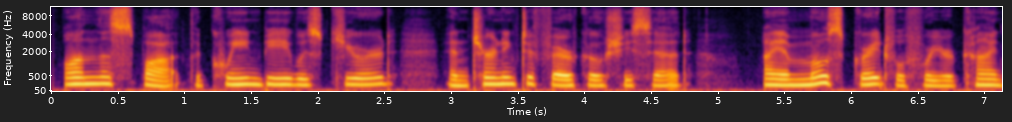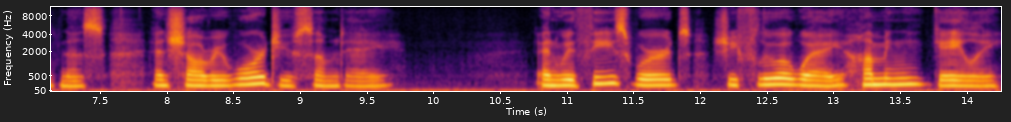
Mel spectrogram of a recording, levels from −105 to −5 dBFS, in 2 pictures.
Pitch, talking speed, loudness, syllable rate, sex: 185 Hz, 150 wpm, -17 LUFS, 4.0 syllables/s, female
